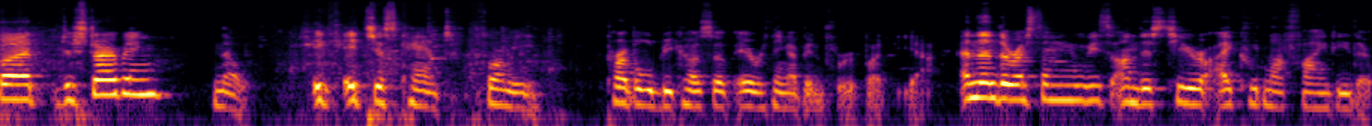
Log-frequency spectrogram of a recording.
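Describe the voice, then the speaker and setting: A quiet woman's voice with a Danish accent, medium pitch, lively intonation, a fairly quick pace and big swings in loudness. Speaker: youtuber. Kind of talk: casual vlog review. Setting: at her mother's house. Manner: halting.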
